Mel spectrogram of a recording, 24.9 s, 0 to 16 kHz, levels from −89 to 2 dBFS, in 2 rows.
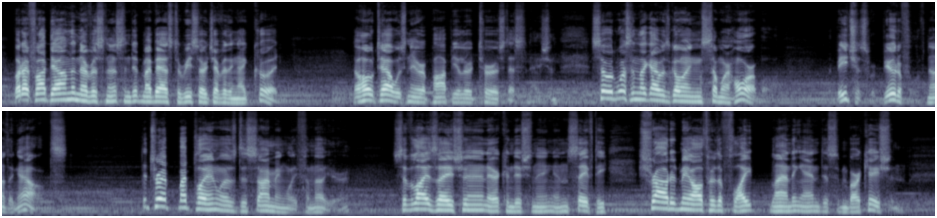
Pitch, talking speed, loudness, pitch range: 135 Hz, 145 wpm, -19 LUFS, 115-155 Hz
